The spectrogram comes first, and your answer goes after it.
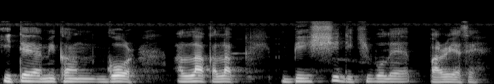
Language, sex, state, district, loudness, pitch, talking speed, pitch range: Nagamese, male, Nagaland, Dimapur, -18 LUFS, 130 Hz, 135 wpm, 125-140 Hz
